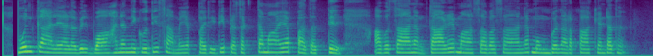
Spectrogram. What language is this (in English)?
Malayalam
